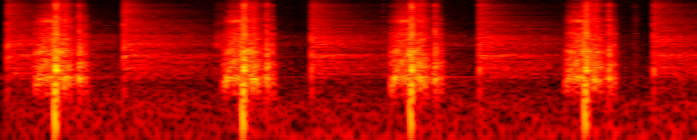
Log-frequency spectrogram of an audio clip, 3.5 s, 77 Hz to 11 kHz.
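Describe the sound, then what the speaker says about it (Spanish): A Jing Gong AK47 airsoft rifle fires BBs in five sharp, evenly spaced single shots, each a crisp snap with a short mechanical tail, close and loud with no talking. "Vamos a disparar a Seti algunas bolillas"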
